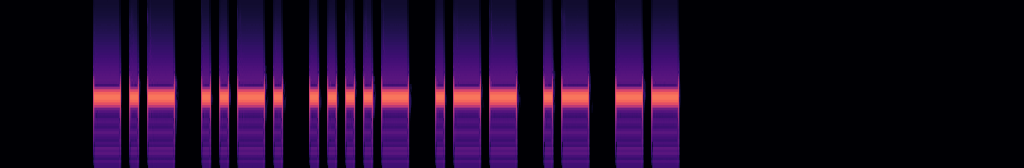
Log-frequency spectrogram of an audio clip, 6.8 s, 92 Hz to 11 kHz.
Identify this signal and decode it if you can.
Morse code, heard as a keyed tone, about 20 wpm, 700 Hz. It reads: KF4WAM
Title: USA Call Signs - 6 Characters - Repeated 2x - 20wpm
